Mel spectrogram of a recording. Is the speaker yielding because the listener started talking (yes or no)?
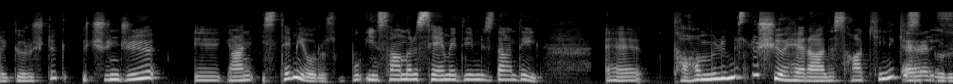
yes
